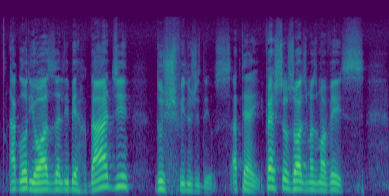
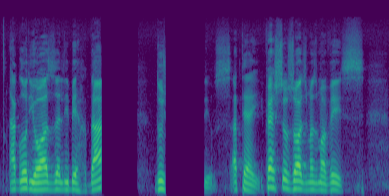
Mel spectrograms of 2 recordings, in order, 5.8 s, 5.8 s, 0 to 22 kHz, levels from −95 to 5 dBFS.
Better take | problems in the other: first | audio cutting out; at 1.5 s for 0.5 s and at 2.5 s for 0.5 s

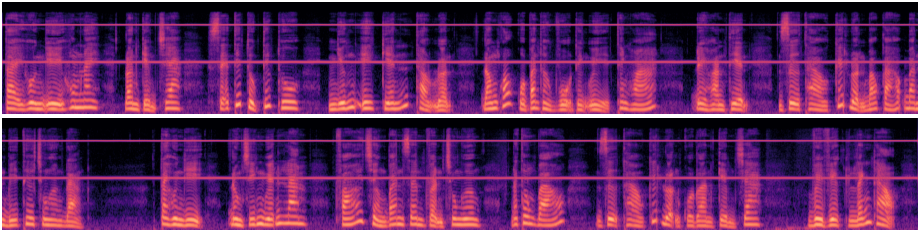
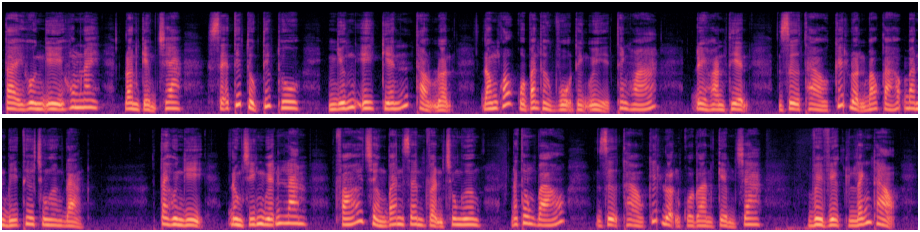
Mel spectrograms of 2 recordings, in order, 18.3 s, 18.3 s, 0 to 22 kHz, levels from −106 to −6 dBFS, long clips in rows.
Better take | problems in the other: second | high-pitched whine; loud; throughout; 2.5 kHz, 8 dB below the speech

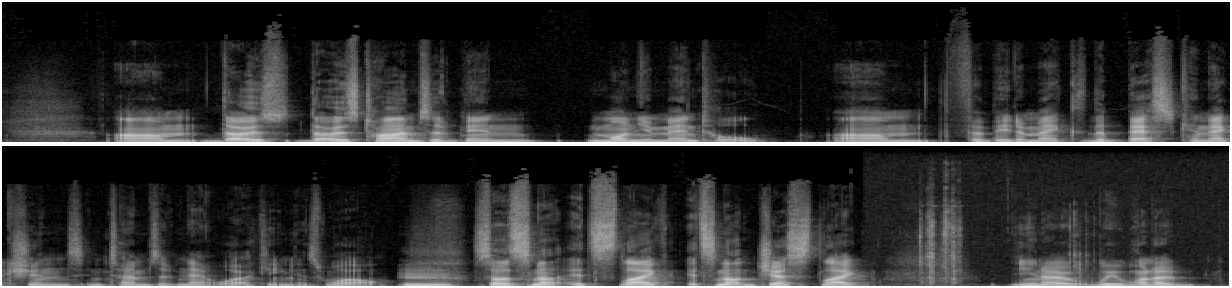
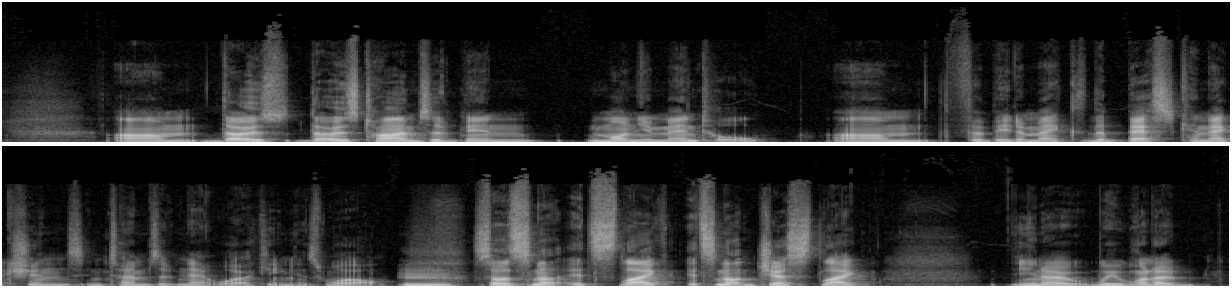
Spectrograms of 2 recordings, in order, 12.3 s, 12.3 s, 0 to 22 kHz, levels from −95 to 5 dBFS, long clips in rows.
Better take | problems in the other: second | clattering dishes; faint; at 11 s; peak 10 dB below the speech

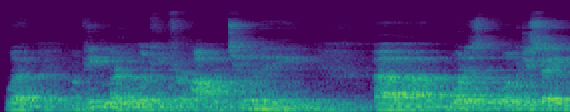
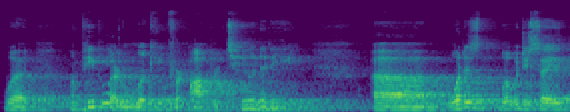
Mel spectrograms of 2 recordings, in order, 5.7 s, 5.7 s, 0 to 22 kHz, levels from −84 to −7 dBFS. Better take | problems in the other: second | room echo; strong; dies away in 2.2 s; slight in the second // off-mic speech; far

